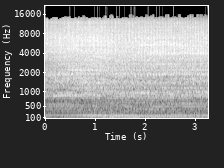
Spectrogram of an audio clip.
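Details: 2013 Ford Focus after a full service with new spark plugs and a resealed, leaking rocker cover, on a 37-degree day: steady, even idle with a smooth low hum and no ticking, knocking or stumbling; the engine light went off.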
